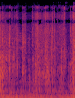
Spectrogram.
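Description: Double-layered aluminum foil crinkles and crumples as it is folded tightly around meat for barbecue, a steady close crackling with no pauses.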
